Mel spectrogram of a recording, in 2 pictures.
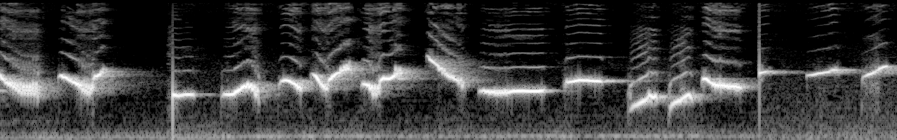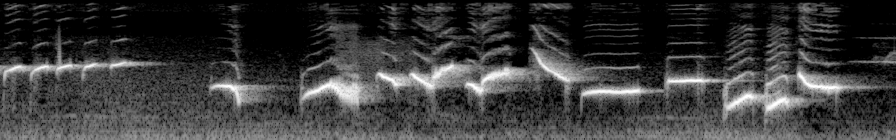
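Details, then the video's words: Oriental magpie-robin (kacer) song meant to stimulate a mute bird: varied rising and falling whistles, a steady run of brief high notes in the middle, and a faint low hum early on. "Kacer Mogok Bunyi Tiba-tiba Gacor Isian Mewah"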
